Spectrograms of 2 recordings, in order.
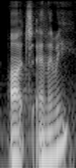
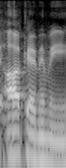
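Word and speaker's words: Archenemy: of and I always it's Arch right Arch Enemy yeah yeah cuz I always say AR enemy I'm like Nigel it's not how you pronounce it I'm Arch Enemy AR enemy Arch enemies returning in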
